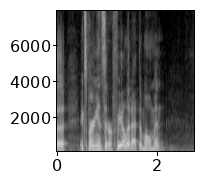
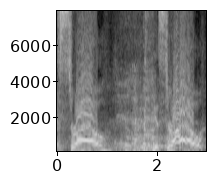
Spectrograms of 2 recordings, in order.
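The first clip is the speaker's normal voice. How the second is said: calling out name; much slower than usual. Retold or imitated. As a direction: call the kid by name, stern but amused. Father calling son sternly.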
